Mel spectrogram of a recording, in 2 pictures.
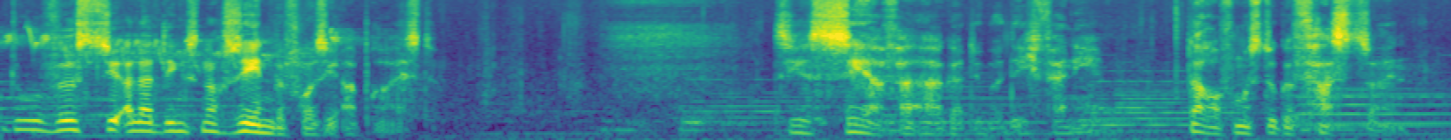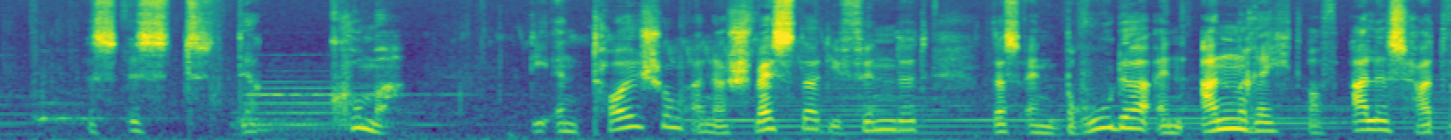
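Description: An actor playing an earnest, well-meaning young gentleman in a German radio drama, speaking in a measured, formal, persuading way. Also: mid-range voice.

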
